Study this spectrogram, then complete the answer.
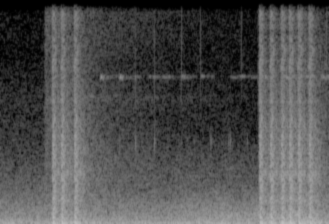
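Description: Ship guns firing shells in a naval battle video game, heard as two quick bursts of rapid, sharp reports about two seconds apart over a quiet, hissing background.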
